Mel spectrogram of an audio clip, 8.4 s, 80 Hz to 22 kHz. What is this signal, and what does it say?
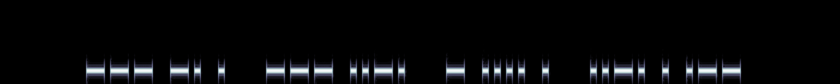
Morse code, heard as a keyed tone, about 20 wpm, 700 Hz. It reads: ONE OF THE FEW
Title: Speed-Racing - Sets of 4 Words 17wpm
